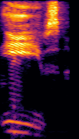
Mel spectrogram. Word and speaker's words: Yves: Yeah, well, his is YVES. It's actually pronounced Eves, right?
